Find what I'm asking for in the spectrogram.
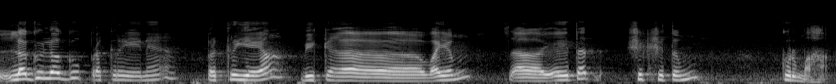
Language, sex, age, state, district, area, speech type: Sanskrit, female, 60+, Tamil Nadu, Chennai, urban, spontaneous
